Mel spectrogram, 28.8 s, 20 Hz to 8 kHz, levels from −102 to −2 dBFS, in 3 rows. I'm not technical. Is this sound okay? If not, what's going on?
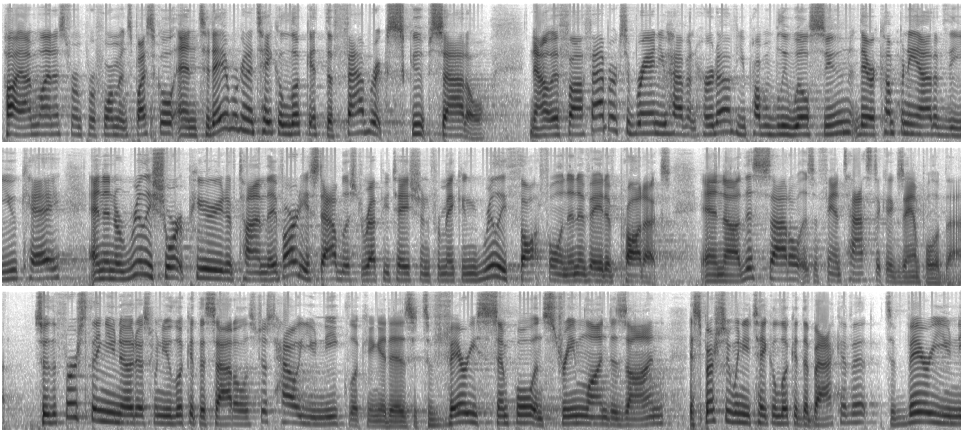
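No. The fault is a resampler restarted on every block. When the audio was converted to a lower sample rate, the converter handled it in separate 40-millisecond chunks and started fresh each time, so it never saw the chunk next to it. Each join is slightly wrong. That puts a tiny tick at every chunk edge, 25 times a second, from start to finish. Heard together, the ticks blur into a rough buzz whenever there is sound, and fall away in silence.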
